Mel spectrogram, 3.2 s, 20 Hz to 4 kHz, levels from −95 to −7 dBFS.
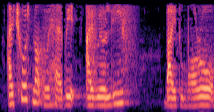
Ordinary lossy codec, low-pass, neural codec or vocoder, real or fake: AAC, 16 kbps; 3.6 kHz; codec, 16 kHz, 16 kbps, FreqCodec, larger model; fake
